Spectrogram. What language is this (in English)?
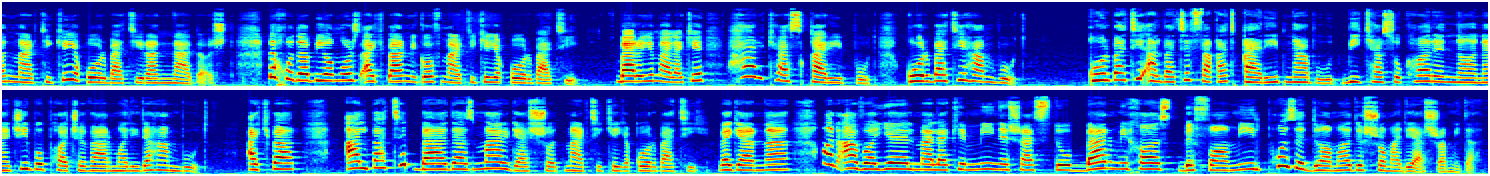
Persian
